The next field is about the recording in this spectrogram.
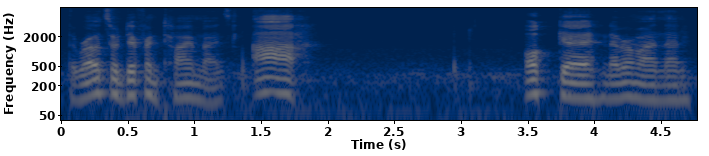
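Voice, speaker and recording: A man's voice: lowish voice, moderate pace, slight background noise. A man streaming a video game, reading aloud and reacting, often restarting his sentences as he thinks aloud.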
